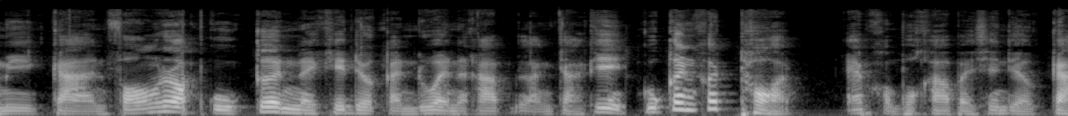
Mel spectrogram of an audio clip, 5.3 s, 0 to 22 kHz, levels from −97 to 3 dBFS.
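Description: A speech clip with a brief glitch at 0.91 s, caused by damaged data in a compressed stream that made the decoder misread frames and lose sync.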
